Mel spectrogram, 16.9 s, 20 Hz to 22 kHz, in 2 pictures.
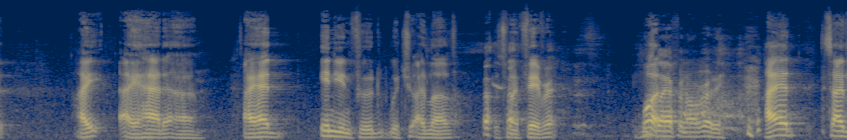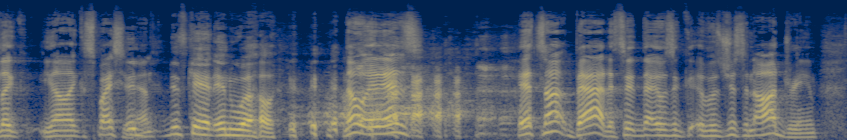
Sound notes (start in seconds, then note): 6.5 laughs; 11.2 laughter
